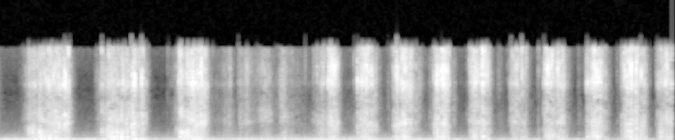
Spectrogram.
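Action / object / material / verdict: scrape / synthetic mesh-covered foam sponge / synthetic mesh / none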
